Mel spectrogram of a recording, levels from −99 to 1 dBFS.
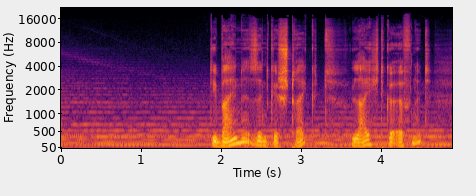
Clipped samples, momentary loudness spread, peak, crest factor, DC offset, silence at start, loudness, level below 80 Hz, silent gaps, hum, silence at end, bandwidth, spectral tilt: under 0.1%; 19 LU; 0 dBFS; 20 dB; under 0.1%; 0 s; -19 LUFS; -42 dBFS; none; none; 0 s; 16 kHz; -5 dB/octave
